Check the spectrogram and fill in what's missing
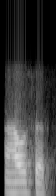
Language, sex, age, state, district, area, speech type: Kannada, male, 30-45, Karnataka, Belgaum, rural, conversation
